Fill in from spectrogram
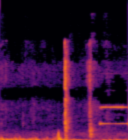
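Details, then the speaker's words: Aftermarket Elite electric tailgate lift kit installed on car boot, after adjusting latch so boot closes flush with bumper: a few soft thuds, soft-close latch pulling in hard, then steady electronic tone; tailgate shutting cleanly and level. "it shuts nicely, flush with the edges. So it's nice and level now."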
